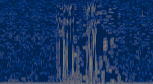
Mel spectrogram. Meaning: she, that (female) person, her
- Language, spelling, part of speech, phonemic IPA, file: Tamil, அவள், pronoun, /ɐʋɐɭ/, Ta-அவள்.ogg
